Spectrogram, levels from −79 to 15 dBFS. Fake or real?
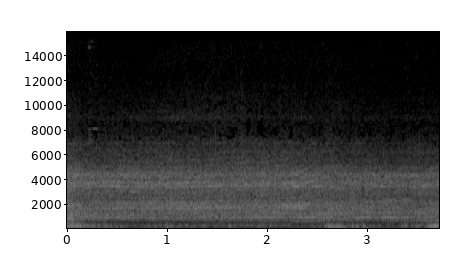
real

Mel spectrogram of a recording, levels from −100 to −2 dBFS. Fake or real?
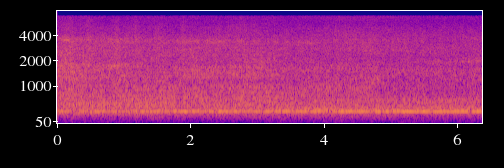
fake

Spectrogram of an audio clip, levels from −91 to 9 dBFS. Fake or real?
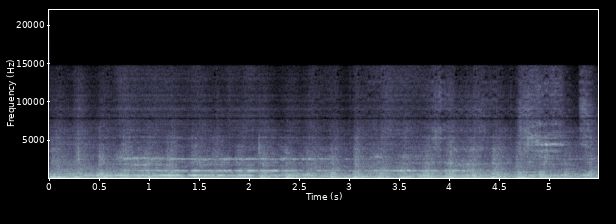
fake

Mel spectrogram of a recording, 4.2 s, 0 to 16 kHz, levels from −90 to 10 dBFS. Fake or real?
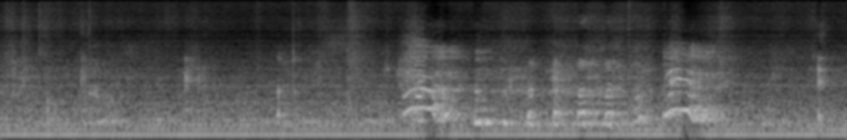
fake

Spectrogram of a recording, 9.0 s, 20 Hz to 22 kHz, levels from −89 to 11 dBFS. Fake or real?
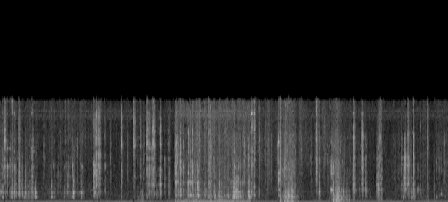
real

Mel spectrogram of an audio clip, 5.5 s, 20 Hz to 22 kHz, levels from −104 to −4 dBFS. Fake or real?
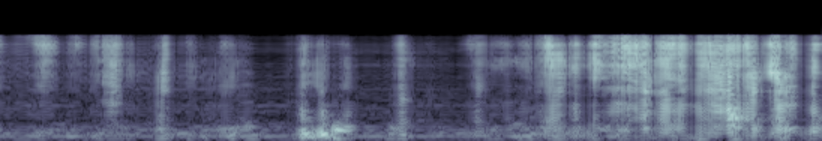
fake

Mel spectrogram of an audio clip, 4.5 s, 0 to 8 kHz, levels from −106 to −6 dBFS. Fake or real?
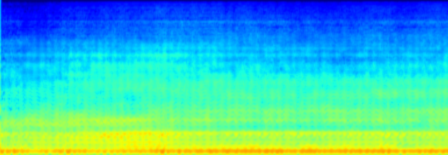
fake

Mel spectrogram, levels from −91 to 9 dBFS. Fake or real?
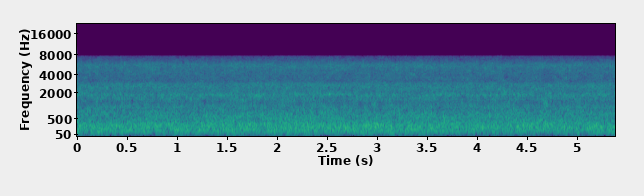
fake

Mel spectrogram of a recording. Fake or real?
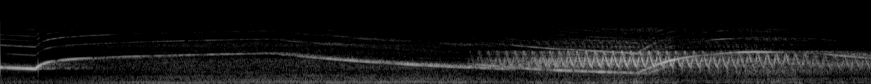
real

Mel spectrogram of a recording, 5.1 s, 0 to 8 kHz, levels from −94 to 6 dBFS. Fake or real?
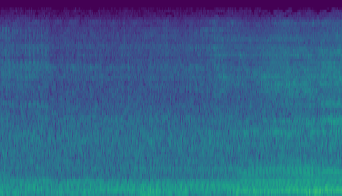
fake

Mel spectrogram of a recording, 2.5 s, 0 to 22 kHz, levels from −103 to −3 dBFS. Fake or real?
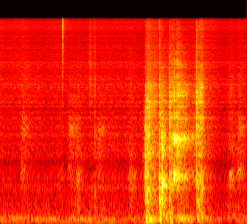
fake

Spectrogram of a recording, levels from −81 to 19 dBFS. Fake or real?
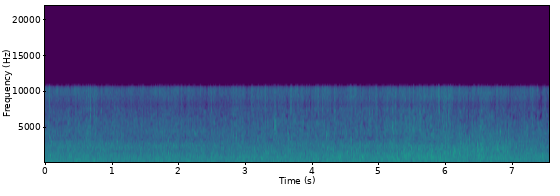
fake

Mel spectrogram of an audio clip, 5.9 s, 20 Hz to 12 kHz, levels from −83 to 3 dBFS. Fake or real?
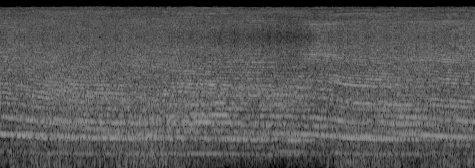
real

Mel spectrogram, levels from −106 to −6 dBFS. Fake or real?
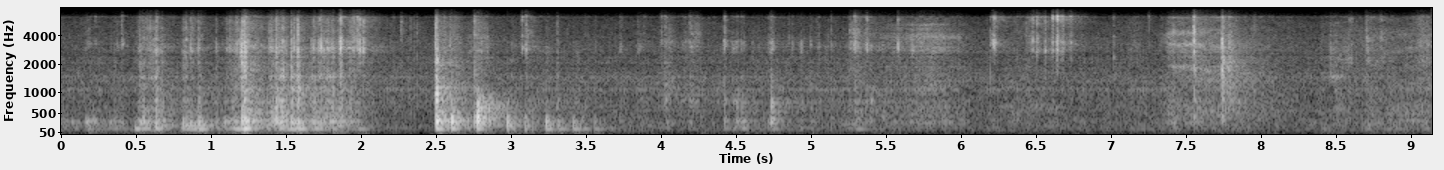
fake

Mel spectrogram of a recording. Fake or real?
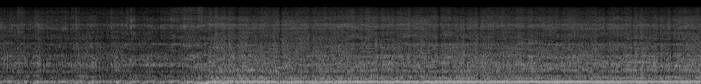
fake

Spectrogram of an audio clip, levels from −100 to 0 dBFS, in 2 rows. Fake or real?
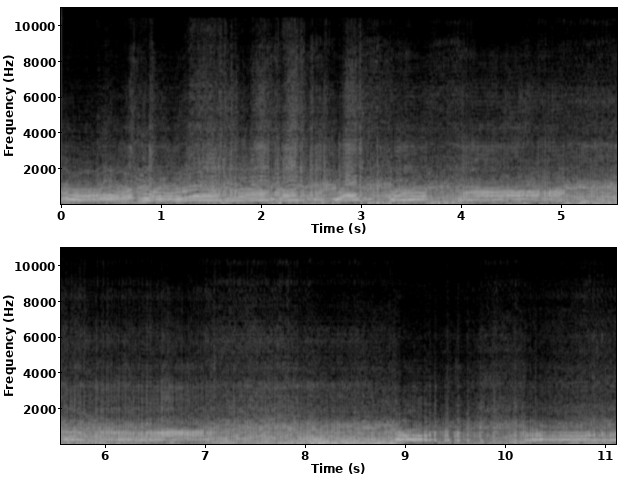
fake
